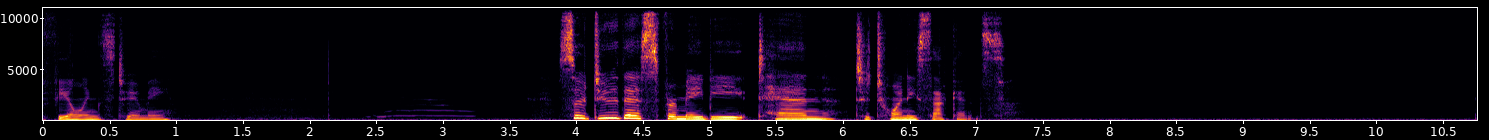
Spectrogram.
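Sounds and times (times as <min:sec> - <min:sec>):
speech: 0:00.1 - 0:01.1, 0:03.9 - 0:07.3
domestic cat meowing: 0:02.4 - 0:03.3.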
